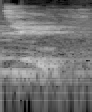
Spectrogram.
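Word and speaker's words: चिह्न: चिन्ह, इसमें हा की ध्वनि पहले आएगी, आधा हा है बीच में।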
